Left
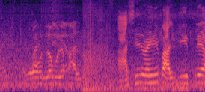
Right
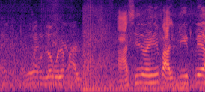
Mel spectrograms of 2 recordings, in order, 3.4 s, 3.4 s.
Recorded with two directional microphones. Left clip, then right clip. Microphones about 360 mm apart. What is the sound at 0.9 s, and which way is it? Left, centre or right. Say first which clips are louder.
Speech: right 1 dB; centre.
